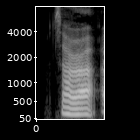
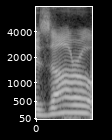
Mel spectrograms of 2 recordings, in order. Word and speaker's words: Zahra: So Zahra or Zahra. Yeah. And different audiences say different things.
